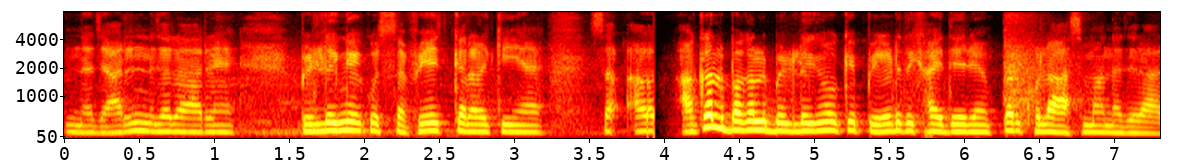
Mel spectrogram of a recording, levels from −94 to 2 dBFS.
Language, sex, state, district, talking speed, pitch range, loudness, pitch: Hindi, male, Bihar, Kishanganj, 205 wpm, 160-185 Hz, -20 LUFS, 175 Hz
